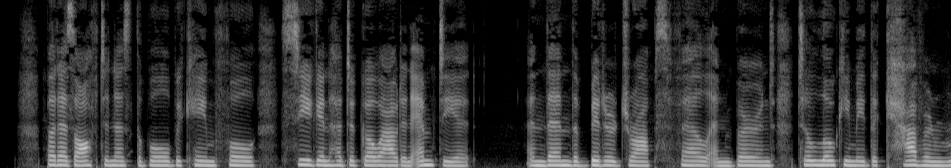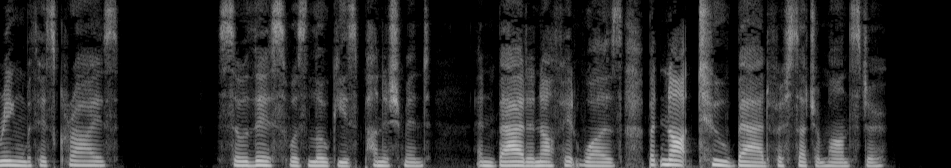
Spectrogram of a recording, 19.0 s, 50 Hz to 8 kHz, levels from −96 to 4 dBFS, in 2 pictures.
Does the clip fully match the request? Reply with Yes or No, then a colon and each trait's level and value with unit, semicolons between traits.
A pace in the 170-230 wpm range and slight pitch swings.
No: average, 160 wpm; narrow, 1.9 semitones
